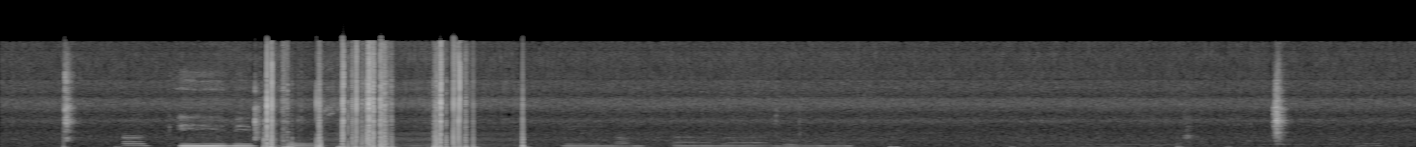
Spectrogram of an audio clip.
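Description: A woman humming a few short, steady notes close to a microphone, broken by a cluster of loud knocks and bumps about two to three and a half seconds in, typical of handling the microphone and its cables; a single click comes near the end.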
